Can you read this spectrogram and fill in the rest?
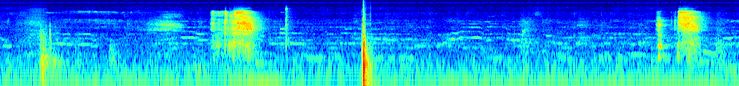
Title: Sneezes fit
